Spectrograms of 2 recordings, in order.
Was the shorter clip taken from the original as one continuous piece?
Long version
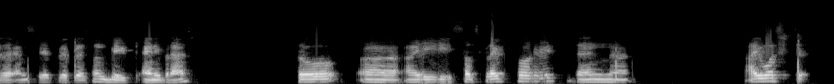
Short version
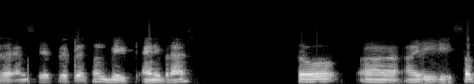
yes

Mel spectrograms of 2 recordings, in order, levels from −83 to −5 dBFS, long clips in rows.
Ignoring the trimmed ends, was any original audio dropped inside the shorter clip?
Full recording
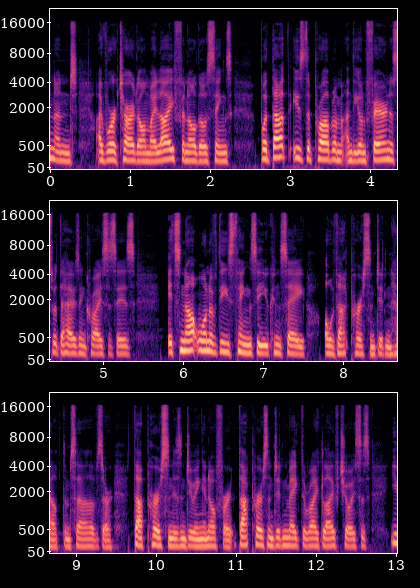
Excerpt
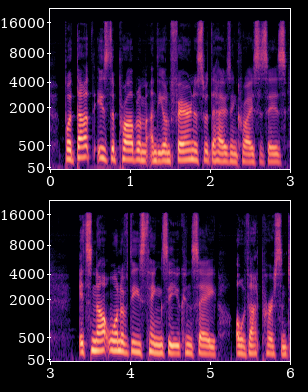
no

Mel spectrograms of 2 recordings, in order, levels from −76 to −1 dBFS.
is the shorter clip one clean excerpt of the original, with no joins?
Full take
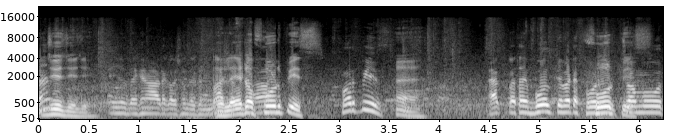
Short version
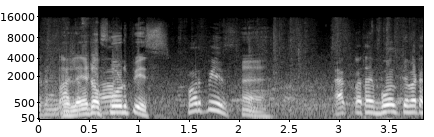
yes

